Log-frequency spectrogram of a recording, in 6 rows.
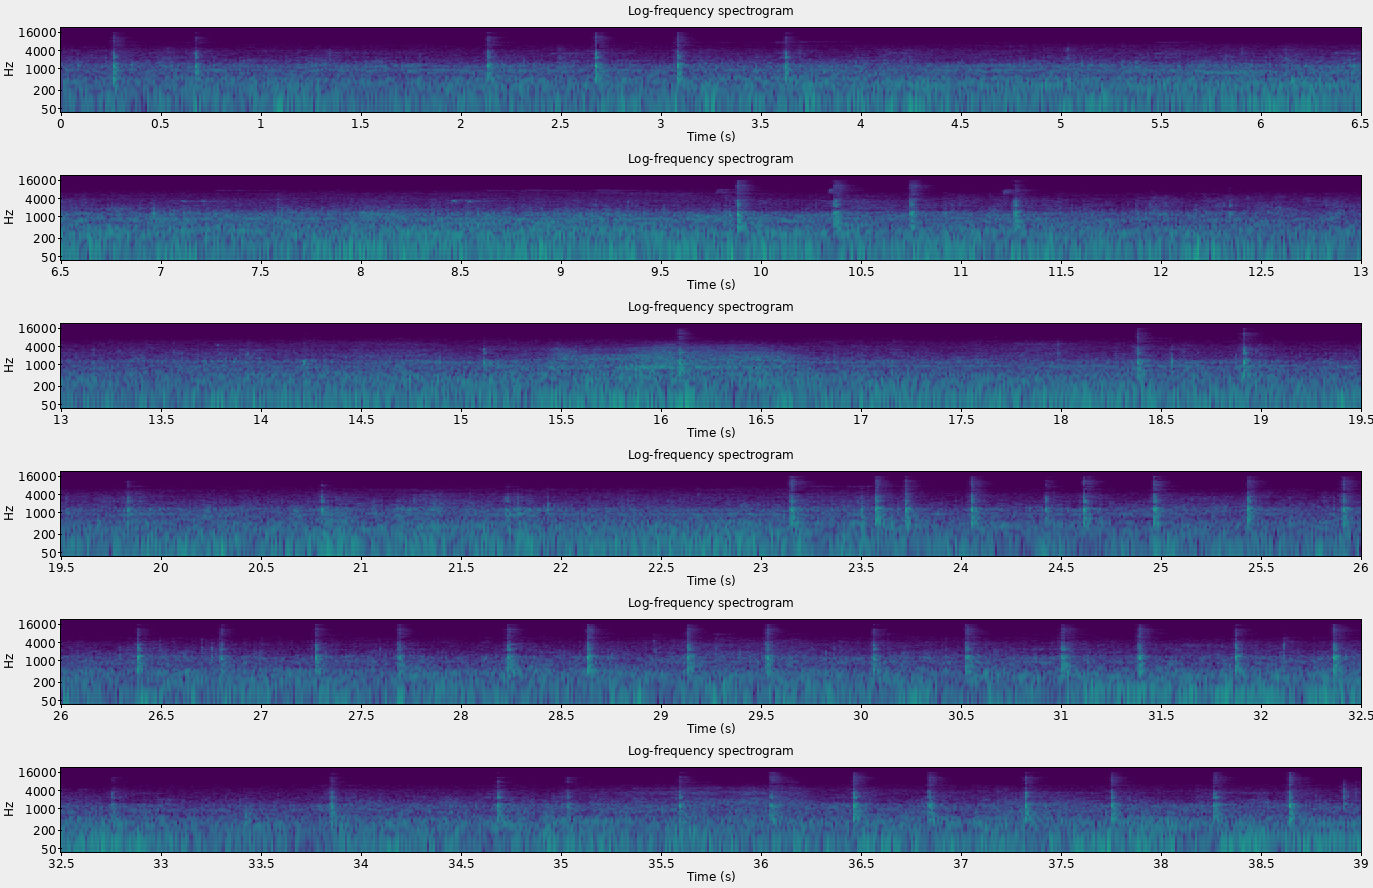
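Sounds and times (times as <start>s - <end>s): sharp ticks from bike: 0.0s - 12.6s, 13.4s - 16.8s, 17.6s - 39.0s
tyres rolling on gravel: 0.0s - 15.6s, 16.3s - 39.0s.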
